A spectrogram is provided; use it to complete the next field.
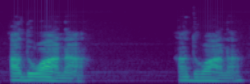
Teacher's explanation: It's soft, but it's definitely between your teeth. It's called an interdental fricative. · So when the D is in the middle of the word, surrounded on both sides by a vowel, it's pronounced th.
